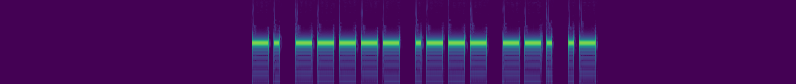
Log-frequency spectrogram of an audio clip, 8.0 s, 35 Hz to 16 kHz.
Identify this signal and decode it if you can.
Morse code, heard as a keyed tone, about 22 wpm, 700 Hz. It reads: N0JGA
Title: USA Call Signs - 5 Characters - Repeated 3x - 22wpm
